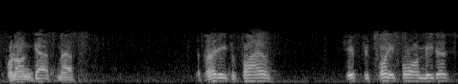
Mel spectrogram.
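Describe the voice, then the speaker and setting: Actor as a clipped artillery officer, muffled recording. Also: male voice, on the high side, moderate pace, lightly acted. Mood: commanding. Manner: barked, clipped commands. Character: male artillery officer barking firing orders, brisk, commanding. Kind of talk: 1930s radio drama acting. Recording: muffled, hissy 1930s radio broadcast.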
